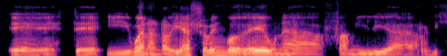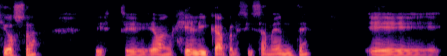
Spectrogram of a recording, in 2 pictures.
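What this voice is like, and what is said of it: Argentine Spanish accent. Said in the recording (Spanish): “acento lo, muestra, soy de Argentina”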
